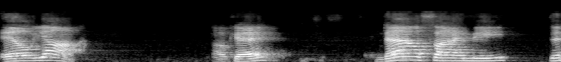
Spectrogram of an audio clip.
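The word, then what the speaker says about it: עליון: Elyon, Lamed, and then the Y-O and the final noon, Elyon.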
